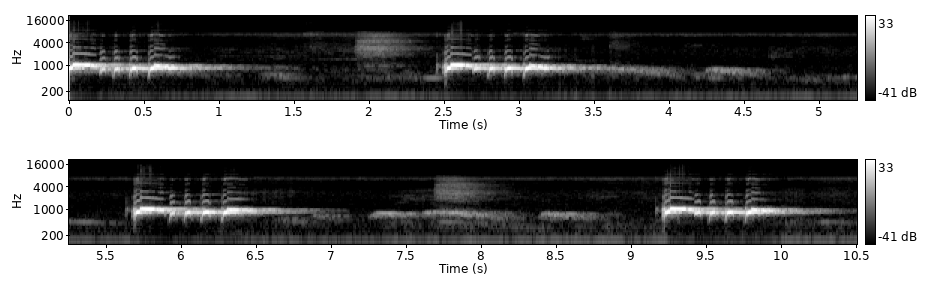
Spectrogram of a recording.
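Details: Zebra dove (perkutut), local bird for lure trapping, delivering loud rolling coo phrases about every three seconds, each a quick stutter of notes sliding into a fading drawn-out tone, with soft low coos between.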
